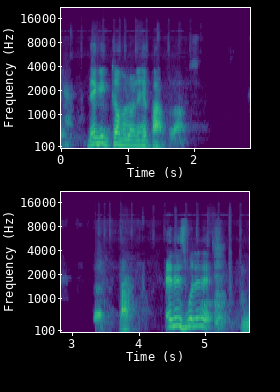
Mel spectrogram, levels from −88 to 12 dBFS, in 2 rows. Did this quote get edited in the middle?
no; 0 cuts

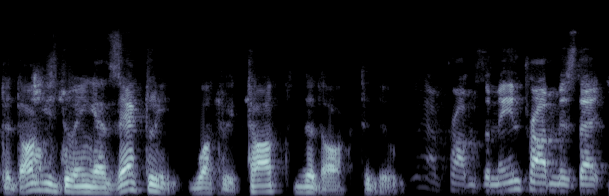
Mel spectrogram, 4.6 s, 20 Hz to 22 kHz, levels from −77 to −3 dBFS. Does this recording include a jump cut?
yes; 1 cut; at 3.6 s

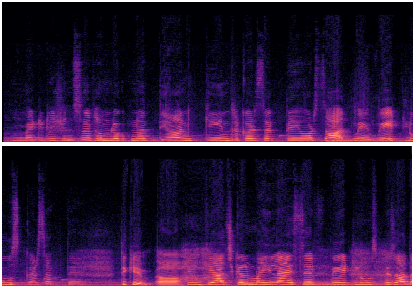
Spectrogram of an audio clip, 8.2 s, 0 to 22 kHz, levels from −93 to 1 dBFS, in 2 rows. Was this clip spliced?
no; 0 cuts

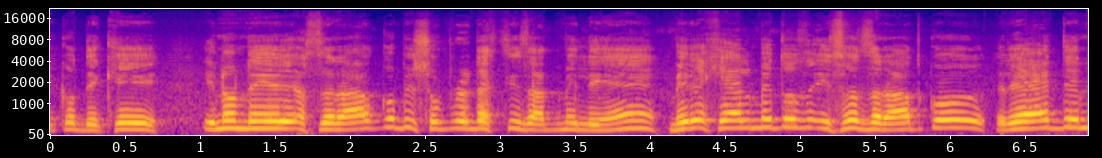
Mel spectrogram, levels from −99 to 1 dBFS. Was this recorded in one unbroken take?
yes; 0 cuts

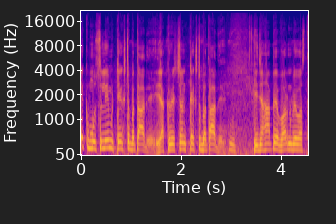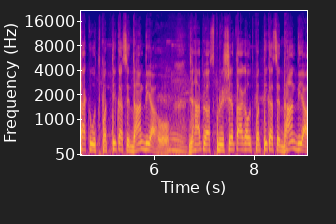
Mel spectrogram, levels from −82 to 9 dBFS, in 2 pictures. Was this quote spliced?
no; 0 cuts

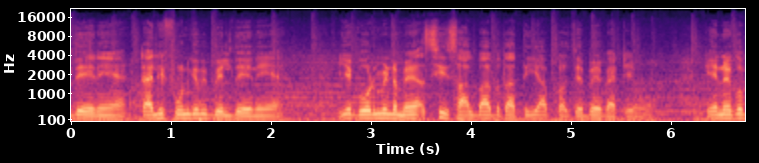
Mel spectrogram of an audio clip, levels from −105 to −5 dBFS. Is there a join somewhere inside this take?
no; 0 cuts

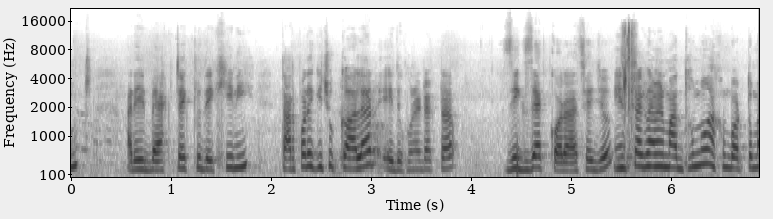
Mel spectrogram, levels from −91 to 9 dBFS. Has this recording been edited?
yes; 1 cut; at 5.4 s

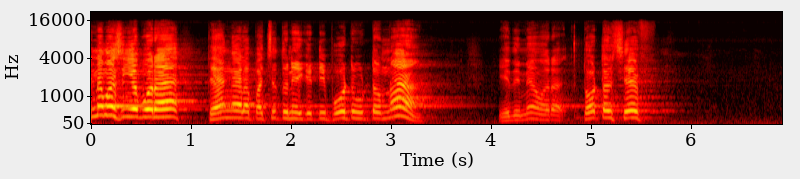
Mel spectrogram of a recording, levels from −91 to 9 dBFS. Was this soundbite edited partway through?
no; 0 cuts

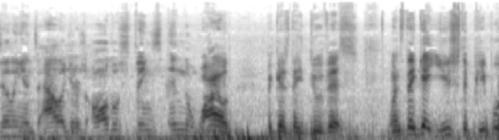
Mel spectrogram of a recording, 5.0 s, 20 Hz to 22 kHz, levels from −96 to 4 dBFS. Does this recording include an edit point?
no; 0 cuts

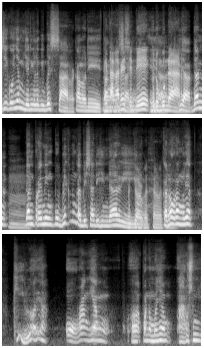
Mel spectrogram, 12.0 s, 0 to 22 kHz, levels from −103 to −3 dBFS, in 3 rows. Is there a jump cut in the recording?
no; 0 cuts

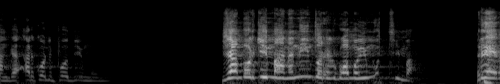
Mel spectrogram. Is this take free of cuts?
no; 1 cut; at 1.4 s

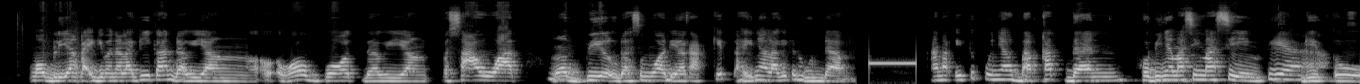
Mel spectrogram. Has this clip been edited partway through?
yes; 1 cut; at 8.9 s

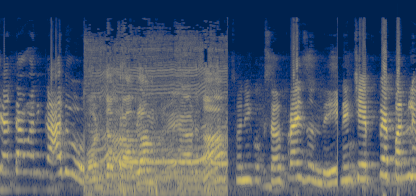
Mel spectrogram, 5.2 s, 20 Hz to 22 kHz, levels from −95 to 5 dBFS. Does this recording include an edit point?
yes; 2 cuts; at 2.9 s, 4.2 s

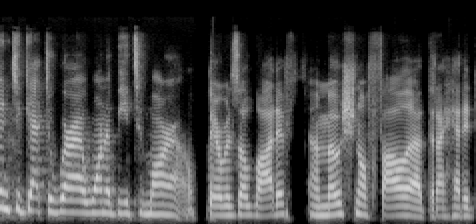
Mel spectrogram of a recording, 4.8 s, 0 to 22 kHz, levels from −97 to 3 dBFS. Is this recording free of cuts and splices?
no; 2 cuts; at 2.1 s, 3.0 s

